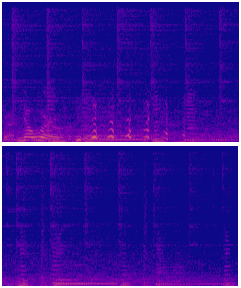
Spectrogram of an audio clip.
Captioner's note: laughs; light jazz music fades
